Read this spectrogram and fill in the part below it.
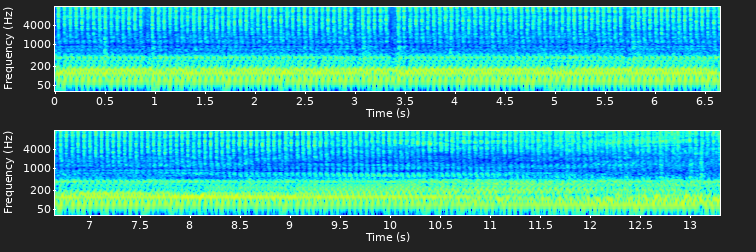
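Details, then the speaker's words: VW Beetle rat rod air-cooled engine at first start after rebuild: slightly loping, uneven idle with mild hunting; carburetors still need adjusting and balancing, rough idle from unbalanced carbs. "Uh, there's still some adjusting to do on the carburetors."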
